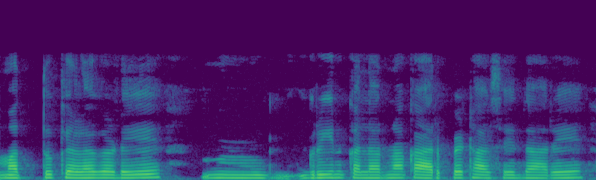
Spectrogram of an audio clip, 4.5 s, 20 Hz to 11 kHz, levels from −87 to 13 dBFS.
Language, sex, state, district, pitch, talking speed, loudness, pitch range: Kannada, female, Karnataka, Bidar, 185 Hz, 120 wpm, -17 LUFS, 180-190 Hz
